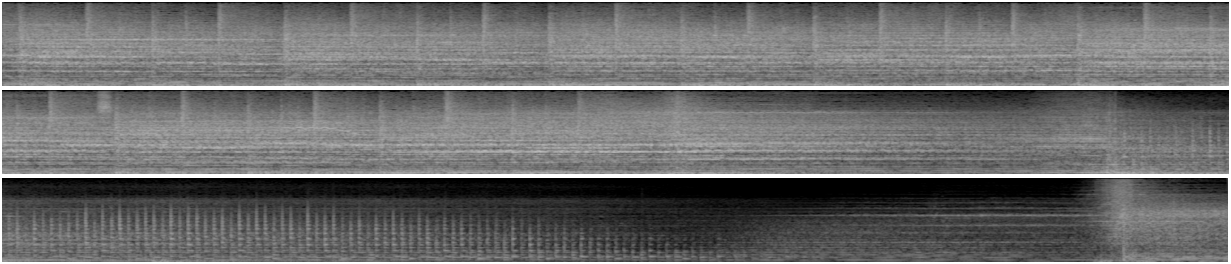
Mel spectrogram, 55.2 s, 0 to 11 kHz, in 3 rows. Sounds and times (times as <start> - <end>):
Scary music: 0.0 - 55.2.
